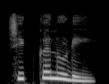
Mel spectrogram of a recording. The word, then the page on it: ಚಿಕ್ಕನುಡಿ: Kannada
